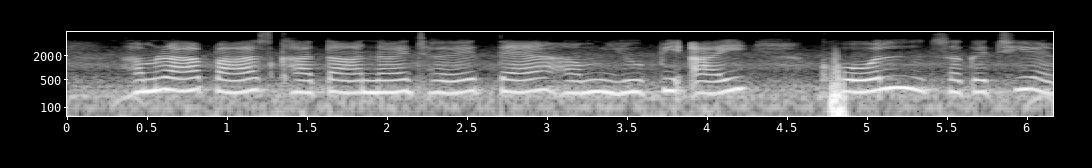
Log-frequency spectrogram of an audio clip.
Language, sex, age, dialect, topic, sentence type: Maithili, female, 18-24, Eastern / Thethi, banking, question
